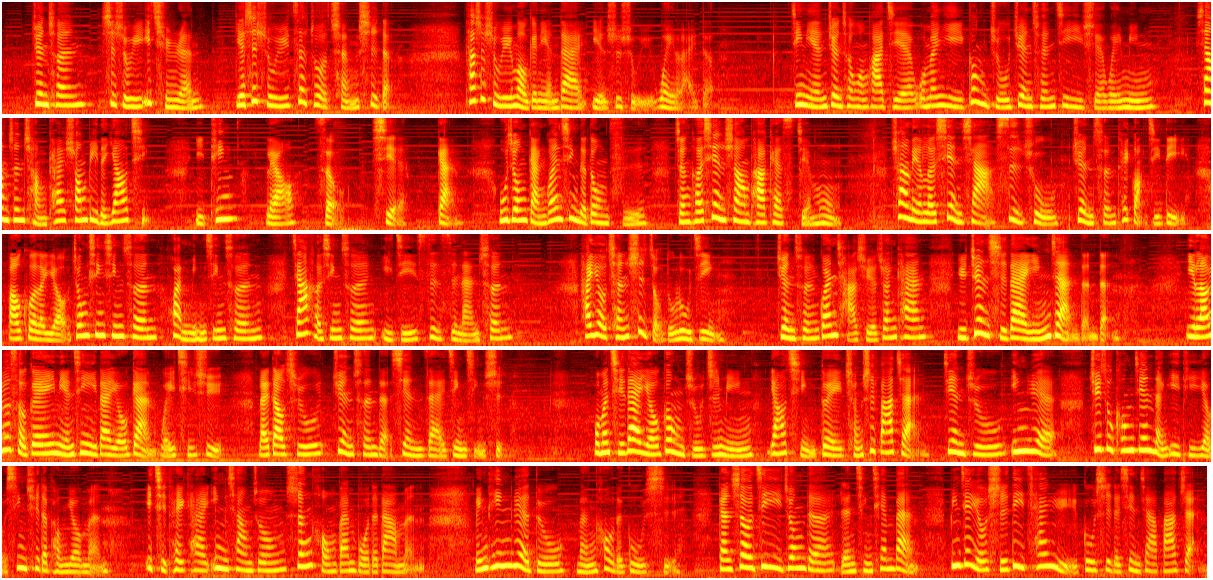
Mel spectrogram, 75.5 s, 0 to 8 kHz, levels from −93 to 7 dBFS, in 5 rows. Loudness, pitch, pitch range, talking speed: -18 LUFS, 225 Hz, 195-265 Hz, 200 characters per minute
